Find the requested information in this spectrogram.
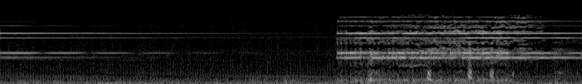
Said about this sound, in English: Hang on, some mic. Can you fucking just... Is that my phone or yours?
